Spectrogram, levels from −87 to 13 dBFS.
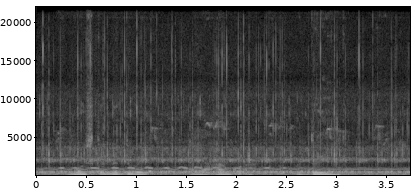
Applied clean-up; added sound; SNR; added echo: none; Mechanisms; 3 dB; none.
